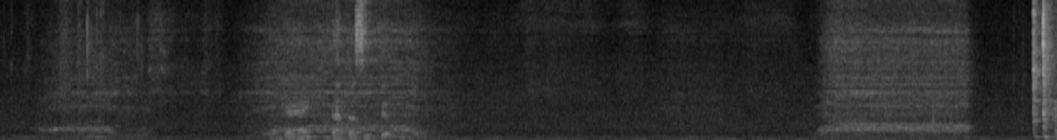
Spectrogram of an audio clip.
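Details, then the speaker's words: BiPAP machine delivering air through a full face mask: steady rushing airflow with surges of louder flow in a quiet room. "if they sound like an elephant during the night it's because they've turned their head it's not created a leak so it gives you a really now loud noise you just need to readjust it"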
